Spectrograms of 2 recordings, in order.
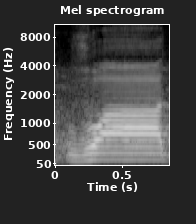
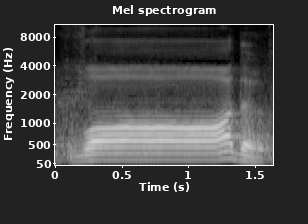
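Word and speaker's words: ضاد: হ্যাঁ, মুখ বেকারে মুখটাকে লম্বা করলেই আওয়াজও, এই উচ্চারণটা কী হয়ে যাবে? বিকৃত হয়ে যাবে, যেমন ওয়াদ, এরকম হয়ে যাবে। কিন্তু উচ্চারণ করতে হবে, পড়েন বদ।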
